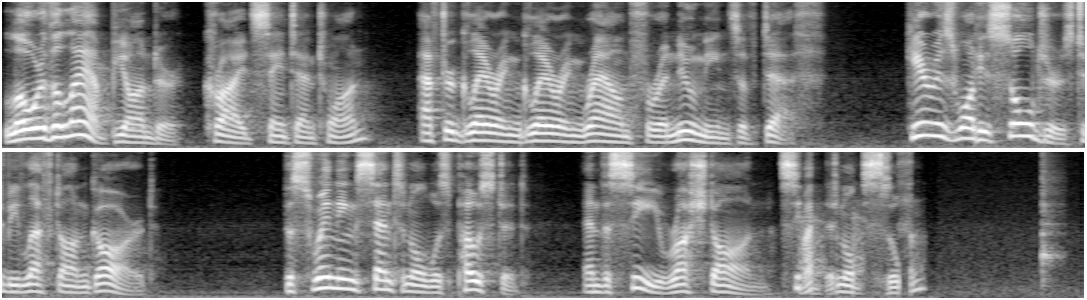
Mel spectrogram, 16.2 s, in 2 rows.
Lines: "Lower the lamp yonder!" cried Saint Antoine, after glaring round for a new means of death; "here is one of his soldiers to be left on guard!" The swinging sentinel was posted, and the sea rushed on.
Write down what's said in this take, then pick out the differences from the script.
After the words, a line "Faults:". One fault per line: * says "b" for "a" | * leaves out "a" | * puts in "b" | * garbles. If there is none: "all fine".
"Lower the lamp yonder!" cried Saint Antoine, after glaring glaring round for a new means of death; "here is one his soldiers to be left on guard!" The swinging sentinel was posted, and the sea rushed on. [garbled]
Faults:
* puts in "glaring"
* leaves out "of"
* garbles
